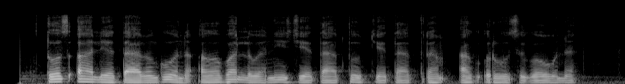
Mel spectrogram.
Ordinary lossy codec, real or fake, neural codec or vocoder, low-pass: none; fake; vocoder, 22.05 kHz, 80 mel bands, WaveNeXt; none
